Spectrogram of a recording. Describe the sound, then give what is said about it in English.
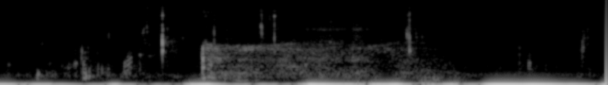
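Sipping and tasting a grape drink: a few small lip smacks and mouth clicks, then a soft slurping sip lasting about a second, followed by quiet smacking as the drink is tasted. “It's bougie communion? Sip, sip.”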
